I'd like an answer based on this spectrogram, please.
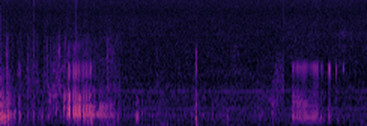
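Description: Gurgling, squeaky rumbles come in bursts with quiet gaps between them, typical of active bowel sounds.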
